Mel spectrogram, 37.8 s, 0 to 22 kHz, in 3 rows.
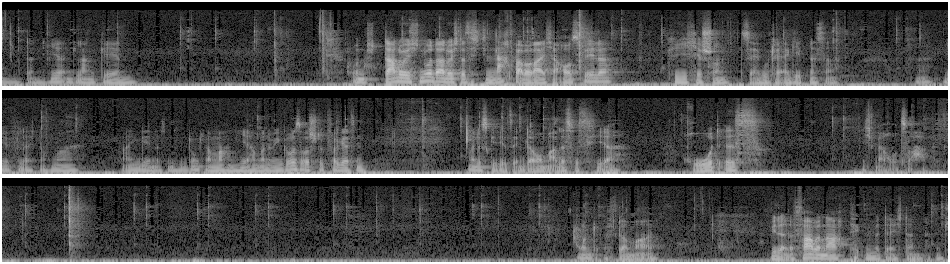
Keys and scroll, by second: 16.5 alt+scroll down 1, 20.1-20.4 alt+scroll down 1, 20.8 alt+scroll down 1, 30.8 alt+scroll up 1.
